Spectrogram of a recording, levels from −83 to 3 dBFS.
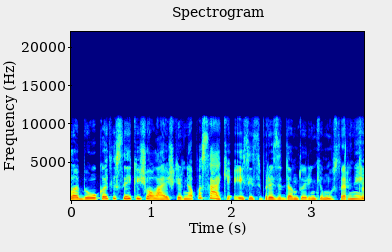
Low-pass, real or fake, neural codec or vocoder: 10.8 kHz; real; none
